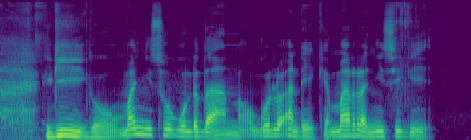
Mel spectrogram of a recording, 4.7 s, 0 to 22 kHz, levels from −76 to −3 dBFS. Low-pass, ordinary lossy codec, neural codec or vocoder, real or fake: none; none; none; real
